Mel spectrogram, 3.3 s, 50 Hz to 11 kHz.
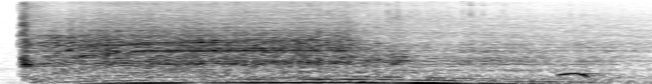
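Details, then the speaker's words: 1951 Buick, abandoned restoration, cranked with the spark plugs out on what is probably still a 6V starter fed 12 volts; fast, strong, even churning about three beats a second, then a clean wind-down; normal cranking. "That's probably still a 6V starter. And that's that's hitting it with 12 volts. So, let's spin it a little more."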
